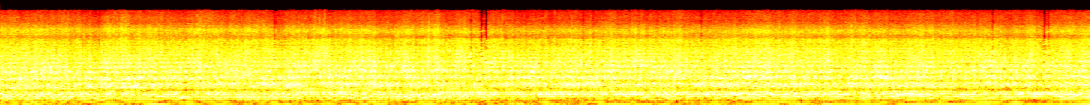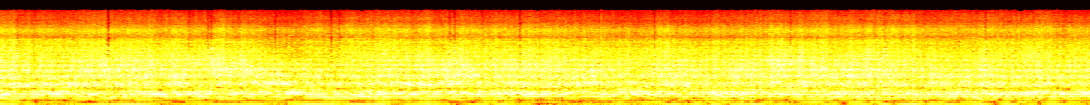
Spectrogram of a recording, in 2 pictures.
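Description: Steady whirring of spinning propellers, like a multirotor drone's, held at an even pitch with no change.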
